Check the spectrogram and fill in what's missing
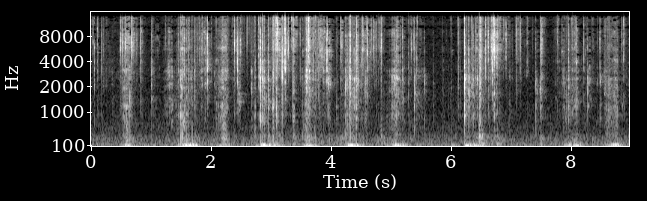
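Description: A utility knife blade scrapes fine shavings off the surface of a small solid orange piece of soap held by fingers with long nails. Quiet, bright, crisp scraping and crackling comes in repeated short bursts, each with a soft low thud underneath, separated by brief near-silent pauses.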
